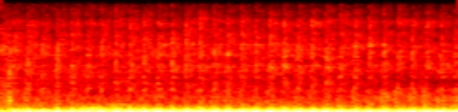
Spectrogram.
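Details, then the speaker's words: Yamaha Vixion motorcycle starter motor after cleaning the armature and cover to cure a squeaking, crackling noise: steady, even low whirr with no squeal or scraping; starter spins smoothly, repair successful. "Ini sudah bersih kita Nyalakan kita starter kemudian kita dengar suaranya sangat halus oke mantap berarti berhasil"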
